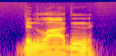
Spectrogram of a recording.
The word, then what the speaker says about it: Bin Laden: A 22-year-old pro soccer player from Peru is drawing notice for his unusual name, Osama Bin Laden Jimenez Lopez, whose second name is pronounced with a Spanish B. So he's Osama Bin Laden Jimenez Lopez.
